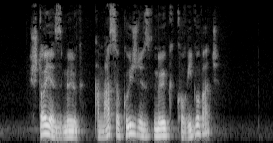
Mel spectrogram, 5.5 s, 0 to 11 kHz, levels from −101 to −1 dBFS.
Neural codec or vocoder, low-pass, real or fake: none; 9.9 kHz; real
